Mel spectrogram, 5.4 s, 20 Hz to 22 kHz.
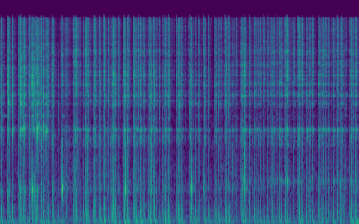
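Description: A hollow, patterned printed metal tin resting on carpet is tapped and scratched on its sides by both hands, using fingertips and nails. Some thirty quick, dry taps come in fast bursts, mixed with brittle scratching. The sound is bright and tinny with a faint metallic tone near 2.1 kHz and almost no ring after each hit.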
